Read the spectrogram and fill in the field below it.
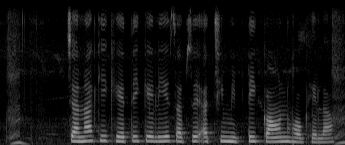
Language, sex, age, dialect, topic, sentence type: Bhojpuri, female, 18-24, Western, agriculture, question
